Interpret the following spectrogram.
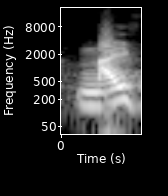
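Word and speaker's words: knife: ऐसी नाइफ में हम एन का और एफ का सिर्फ साउंड पढ़ते हैं, तो 2 साउंड्स हैं, के साइलेंट है, इसलिए 28 सही है।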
